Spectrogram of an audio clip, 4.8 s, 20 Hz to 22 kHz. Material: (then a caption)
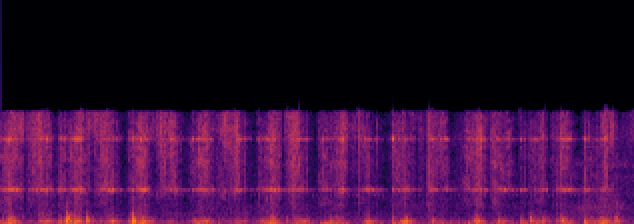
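Ceramic. Long nails scratch the ribbed wall and the labeled base of a small, hollow, yellow ribbed ceramic paint cup held on its side. The result is a quick, rasping series of strokes at about two per second, with a midrange body around 430 Hz and a bright, hissy top edge.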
